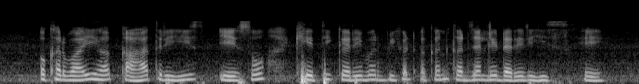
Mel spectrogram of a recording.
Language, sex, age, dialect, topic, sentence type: Chhattisgarhi, female, 18-24, Western/Budati/Khatahi, agriculture, statement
